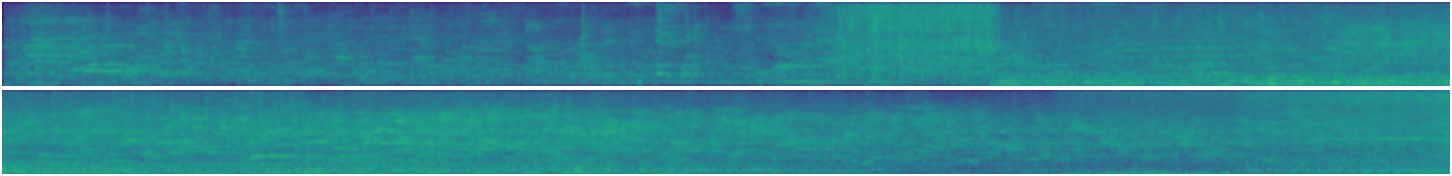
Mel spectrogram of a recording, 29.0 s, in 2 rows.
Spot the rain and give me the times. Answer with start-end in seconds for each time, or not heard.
8.2-28.9.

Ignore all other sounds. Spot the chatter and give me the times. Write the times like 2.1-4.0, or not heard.
0.0-28.9.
